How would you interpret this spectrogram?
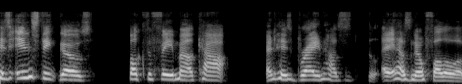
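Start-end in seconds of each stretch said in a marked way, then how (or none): none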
